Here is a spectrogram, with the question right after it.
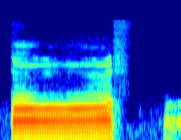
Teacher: জিবের পুরো গড়া একদম শেষ, জিবের শেষ এবং সেই বরাবর উপরের তালু। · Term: কফের মাকরাজ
